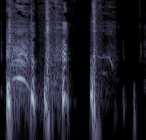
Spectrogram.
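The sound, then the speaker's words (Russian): Dry, hoarse coughing like that of bronchitis: a few rough, voiced bursts in quick succession, the last one trailing off, with no talk over them. “Кашель сухой и хриплый, как при бронхите.”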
